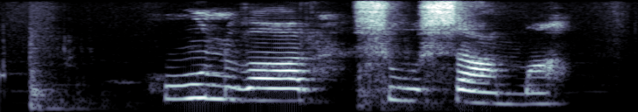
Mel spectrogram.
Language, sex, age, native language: Icelandic, male, 7, Icelandic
